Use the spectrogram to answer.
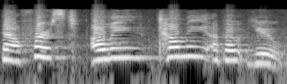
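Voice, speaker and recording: An older woman from Canada teaching English on a studio set with a lapel mic, dictating words slowly and clearly. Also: sits high, expressive, a little hiss or hum, poor audio. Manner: slow, clearly enunciated dictation. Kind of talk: slow scripted classroom teaching.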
